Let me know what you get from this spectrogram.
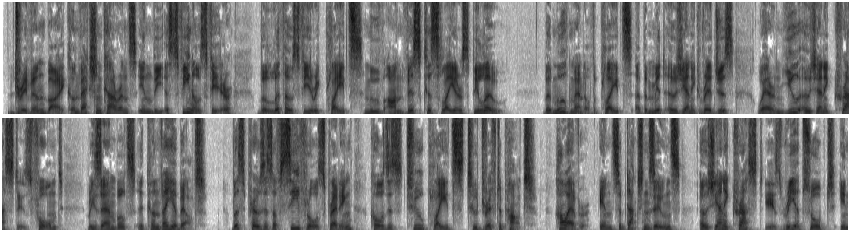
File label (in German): Englisch Documentation; The asthenosphere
